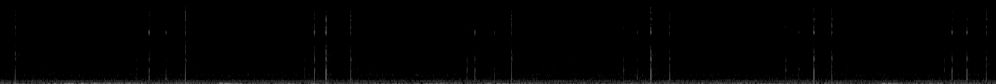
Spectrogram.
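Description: Long nails and fingertips tap across the rounded outer surface of a small, hollow, dark polished wooden bowl that looks empty, held close to the microphone. Sharp, bright clicks come in irregular clusters over a steady low hum that dominates the quiet level. Each tap dies away almost instantly.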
